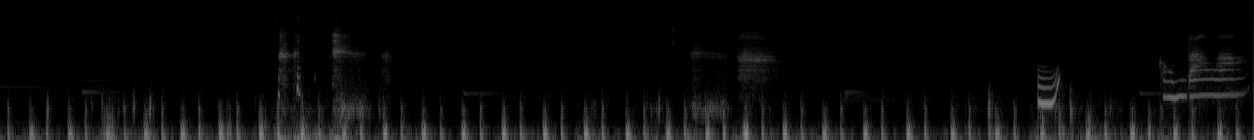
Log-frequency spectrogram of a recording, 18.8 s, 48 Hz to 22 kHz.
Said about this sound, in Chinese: 你的心跳变快是什么东西啊？试一下憋气，3、2、1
